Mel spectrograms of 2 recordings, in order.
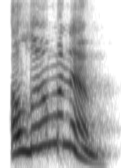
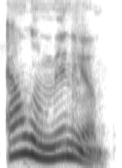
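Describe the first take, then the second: First: Aluminum with four syllables, stress on LU; American pronunciation. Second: Aluminium with five syllables, stress on MIN; British pronunciation. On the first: Shown as a demonstration. Realizing what was meant, aluminum in the American form. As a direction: say aluminum the American way, a-LOO-mi-num, high and punched. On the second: Retold or imitated. Puzzling over the British word, aluminium with its extra syllable. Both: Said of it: "that's how we pronounce it".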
